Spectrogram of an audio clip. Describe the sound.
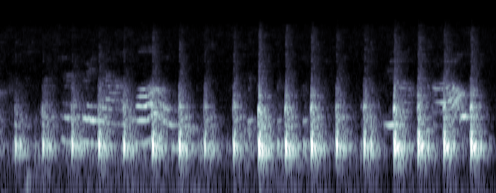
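A small box with a ball inside being shaken, giving many quick, evenly spaced rattling knocks in a steady rhythm that continues throughout.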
